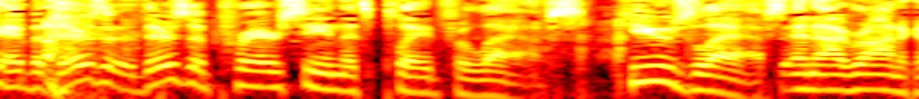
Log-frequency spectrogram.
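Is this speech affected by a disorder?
No.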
